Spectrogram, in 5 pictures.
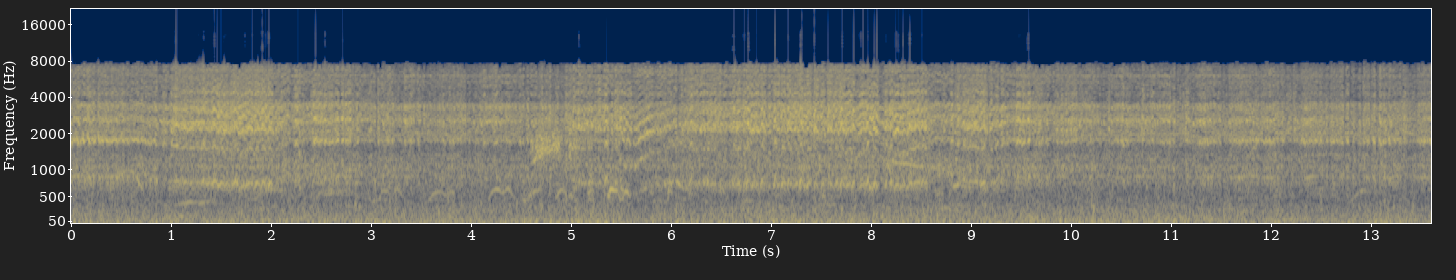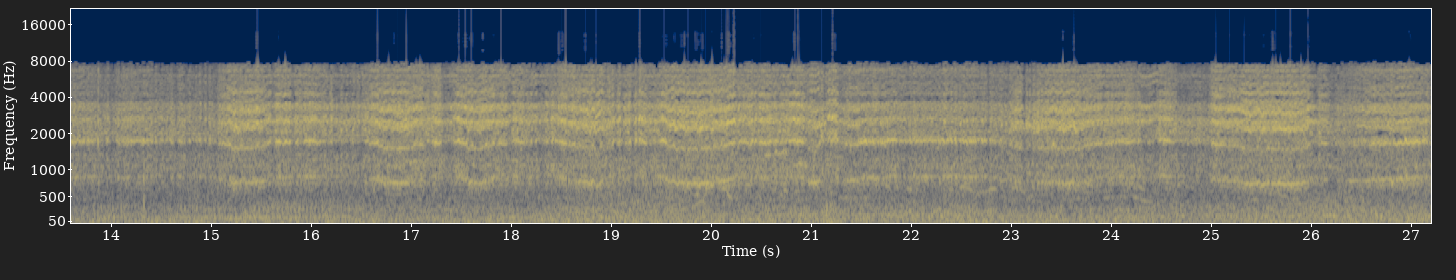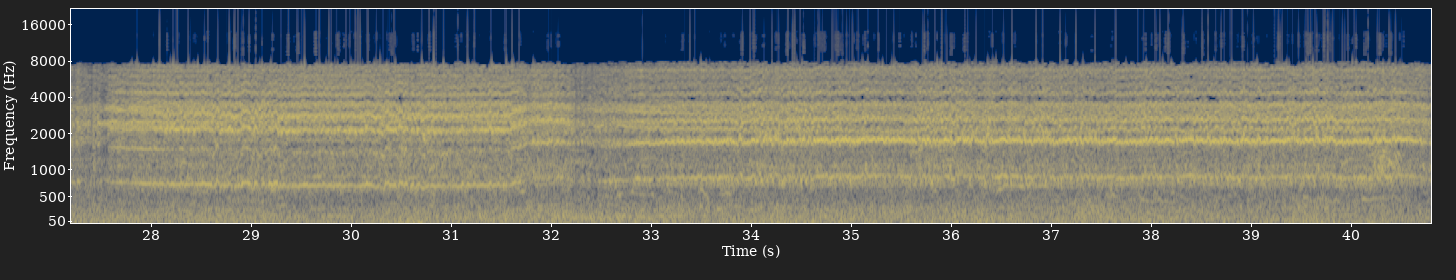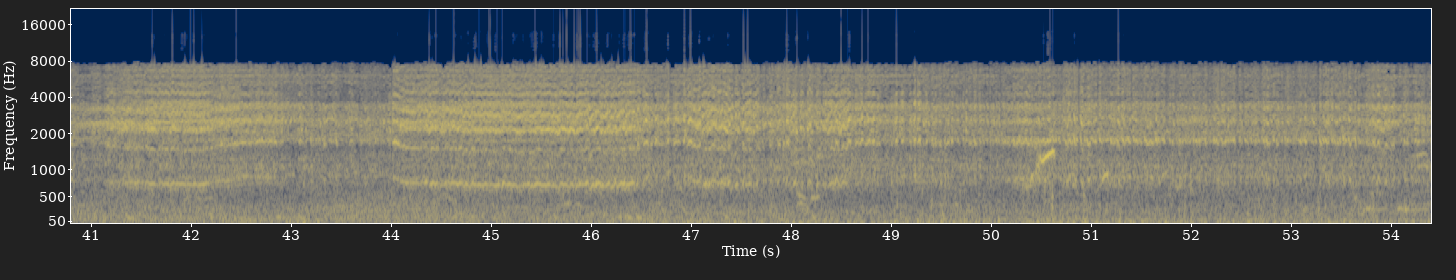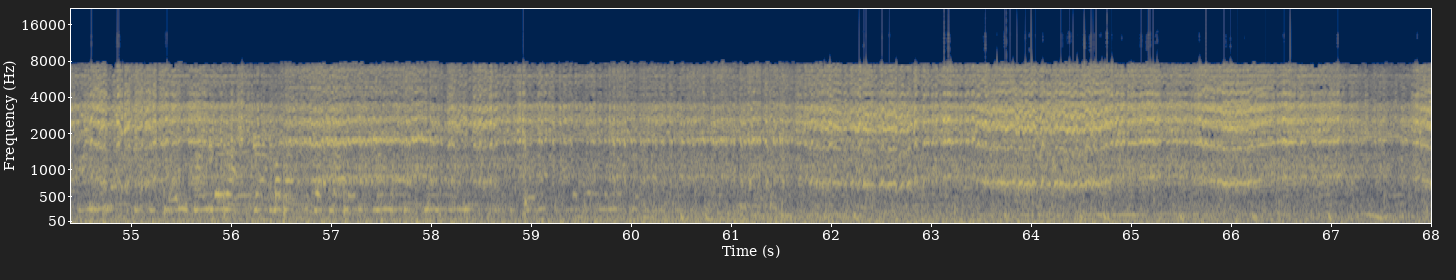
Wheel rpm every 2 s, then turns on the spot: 220, 230, 220, 210, 220, 230, 230, 230, 230, 220, 220, 230, 230, 210, 210, 210, 210, 210, 210, 210, 220, 230, 210, 220, 230, 230, 230, 230, 230, 230, 230, 220, 220, 230.
none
